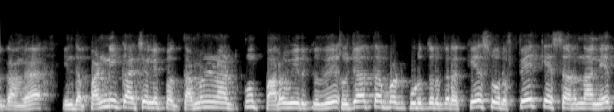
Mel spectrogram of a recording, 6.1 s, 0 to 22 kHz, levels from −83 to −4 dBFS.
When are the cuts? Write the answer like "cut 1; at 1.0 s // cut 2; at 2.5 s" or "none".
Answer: cut 1; at 3.4 s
